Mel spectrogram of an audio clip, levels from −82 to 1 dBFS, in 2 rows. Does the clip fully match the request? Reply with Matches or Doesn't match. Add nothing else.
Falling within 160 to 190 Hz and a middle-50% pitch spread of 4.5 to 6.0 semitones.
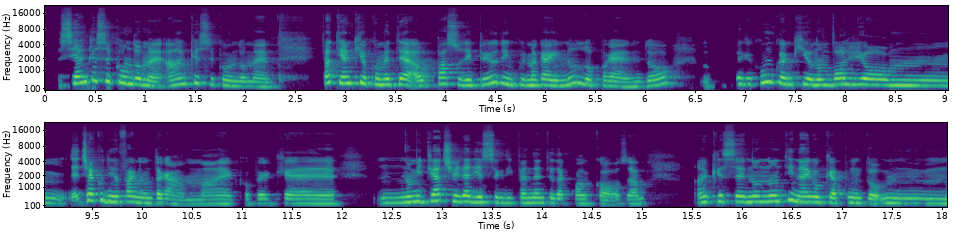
Doesn't match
